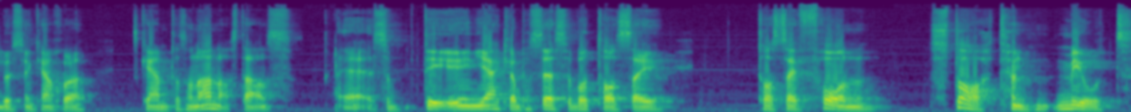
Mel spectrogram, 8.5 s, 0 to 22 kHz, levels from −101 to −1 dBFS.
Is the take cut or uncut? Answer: uncut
